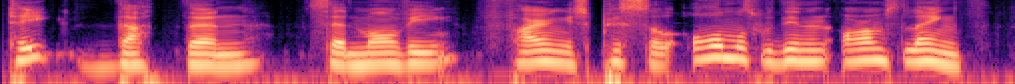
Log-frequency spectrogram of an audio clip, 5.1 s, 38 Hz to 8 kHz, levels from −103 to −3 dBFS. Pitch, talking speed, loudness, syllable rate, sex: 150 Hz, 155 wpm, -17 LUFS, 4.5 syllables/s, male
